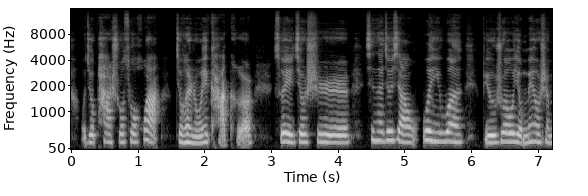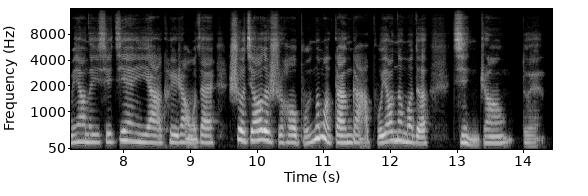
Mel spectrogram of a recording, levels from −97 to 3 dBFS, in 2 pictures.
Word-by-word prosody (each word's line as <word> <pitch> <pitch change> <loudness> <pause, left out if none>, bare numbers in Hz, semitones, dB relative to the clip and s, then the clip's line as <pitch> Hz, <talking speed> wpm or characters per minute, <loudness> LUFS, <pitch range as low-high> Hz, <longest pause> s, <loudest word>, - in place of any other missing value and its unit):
我 - - -10
就 200 0 0
怕 210 0 -3
说 210 0 -4
错 215 0 -2
话， 255 +3 0 0.2
就 210 - 0
很 200 0 +3
容 180 +1 -1
易 210 - +1
卡 - - -1
壳 - - -9
儿。 - - -1 0.3
所 220 - +1
以 210 -2 +6
就 210 0 +2
是 195 -2 +1 0.2
现 250 -3 -3
在 240 - 0
就 250 +1 +2
想 210 -6 -1
问 250 -1 +4
一 225 - 0
问， 220 -2 +1 0.3
比 - - -6
如 190 0 +6
说 220 +1 +3
有 205 -3 +3
没 205 +3 -2
有 220 -1 0
什 205 -1 -5
么 190 - -4
样 220 0 -1
的 205 - -1
一 205 - -3
些 215 +1 -3
建 230 0 0
议 205 - -1
呀， 190 -2 -2
可 195 +3 -8
以 200 - +1
让 190 - -2
我 90 - -2
在 190 -1 -4 0.2
社 260 -3 +3
交 245 +3 +3
的 255 - +8
时 195 -2 -4
候 195 0 -1
不 180 -1 -9
那 280 +8 +4
么 310 - +3
尴 195 -1 +1
尬， 200 - -4
不 180 - -1
要 225 +4 +2
那 245 0 +3
么 215 -3 +1
地 175 -1 -1 0.4
紧 200 +7 0
张， 180 +3 -4 0.2
对。 95 0 -11
210 Hz, 260 characters per minute, -23 LUFS, 195-225 Hz, 0.4 s, 的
